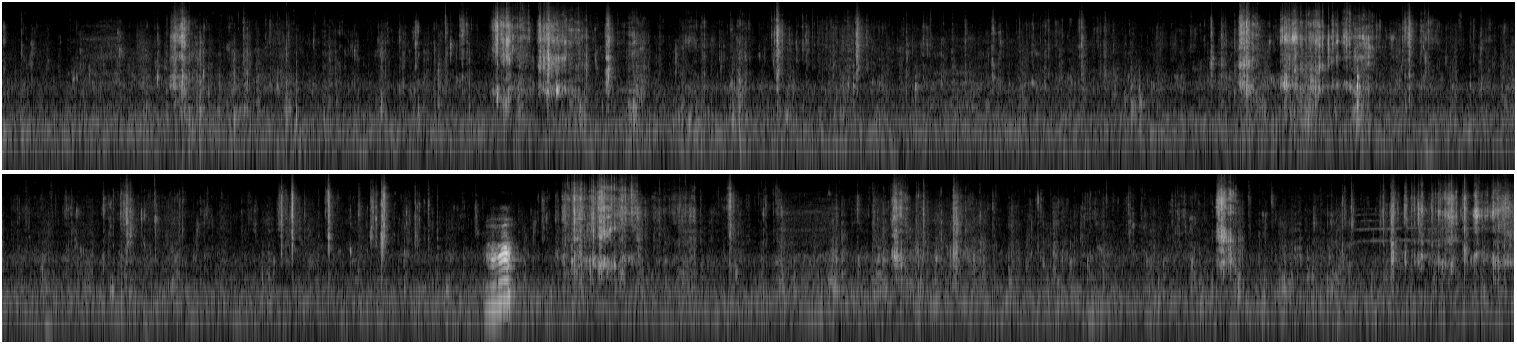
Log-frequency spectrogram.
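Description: Close-up eating of fuchka (pani puri): hollow fried puri shells cracking and crunching as they are poked open and bitten, with wet bites of the water-filled puris, in irregular bursts, the longest a few seconds in, about halfway and about two-thirds through.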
